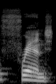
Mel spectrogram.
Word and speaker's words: Frend: I've got a very special guest in Rachel friend now is it actually pronounced friend yes perfect there we go how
